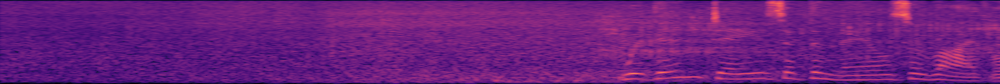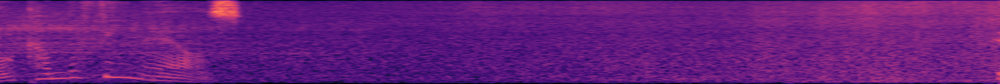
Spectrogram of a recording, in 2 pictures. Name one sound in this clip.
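Surf crashes and washes onto a beach.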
